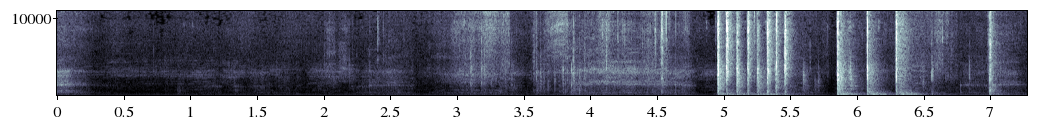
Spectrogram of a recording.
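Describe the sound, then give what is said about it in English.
Someone banging on drums: after a quiet, rustling start, a few loud, sharp hits burst out in the last couple of seconds, uneven and clattery, with no talking. “You know, banging on the drums, I think it's good for you.”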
